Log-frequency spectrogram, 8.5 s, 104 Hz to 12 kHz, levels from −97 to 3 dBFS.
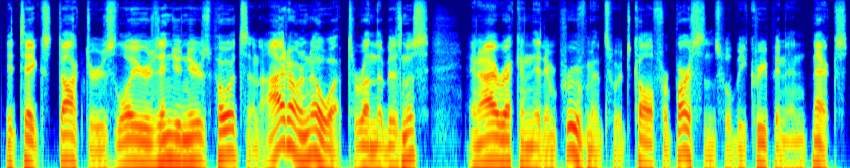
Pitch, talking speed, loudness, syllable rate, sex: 105 Hz, 205 wpm, -20 LUFS, 5.3 syllables/s, male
